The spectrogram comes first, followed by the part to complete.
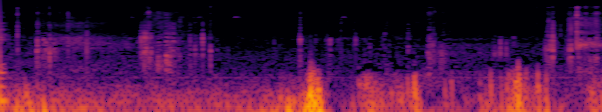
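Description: Wind buffeting the microphone with a low rumble, with a few footsteps on gravel and a loud low thump about three seconds in.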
